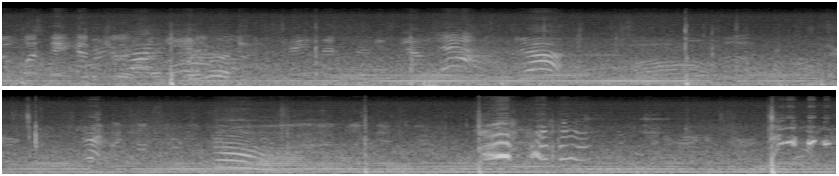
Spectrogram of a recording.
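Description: Children shouting and calling out across a playing field in short rising-and-falling cries, busiest near the end. A few sharp knocks sound among them over a steady low hum.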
